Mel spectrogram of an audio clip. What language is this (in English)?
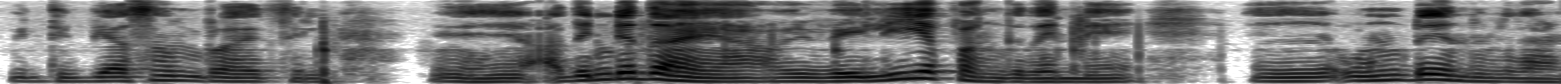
Malayalam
